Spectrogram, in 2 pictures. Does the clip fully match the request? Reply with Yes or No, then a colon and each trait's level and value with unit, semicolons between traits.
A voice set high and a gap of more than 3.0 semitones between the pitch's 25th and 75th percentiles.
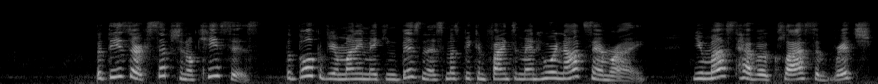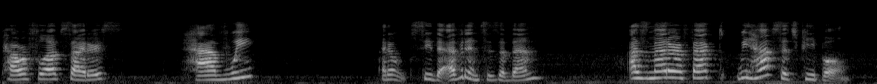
Yes: very high, 260 Hz; average, 4.6 semitones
